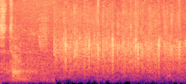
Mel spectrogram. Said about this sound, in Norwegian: Applaus for Aserbajdsjans president Ilam Aliyev i Baku i går.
